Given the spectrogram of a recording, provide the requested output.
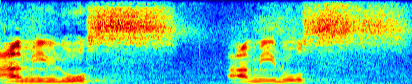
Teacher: عندنا صاد مفخمة، نضم اللام ثم نرجع الشفتين في الصاد، لا نضم الشفتين في الصاد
